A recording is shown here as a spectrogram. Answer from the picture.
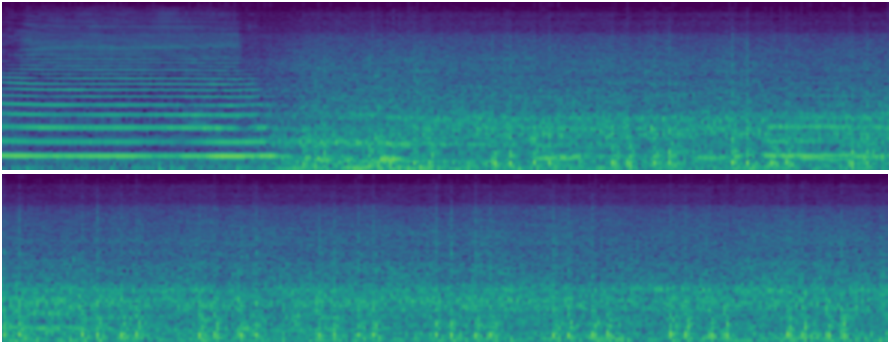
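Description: An electric locomotive's horn sounds one long note that cuts off about two seconds in. Then the coaches of a passenger train rush past at speed, the wheels clattering over the rail joints in a fast, even rhythm.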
